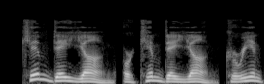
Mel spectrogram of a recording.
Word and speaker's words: Kim Dae-jung: Kim Dae-jung, or Kim Dae-jung, Korean pronunciation Kim D.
